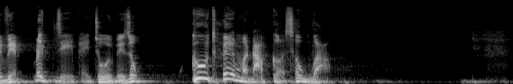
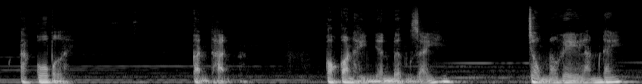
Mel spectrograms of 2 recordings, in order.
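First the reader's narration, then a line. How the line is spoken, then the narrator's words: Muttering. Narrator (Vietnamese): lẩm bẩm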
